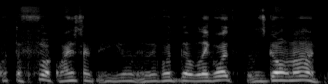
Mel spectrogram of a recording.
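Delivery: high-pitched flustered stammering, imitated; retold freak-out. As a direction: stumble through a mock bewildered protest, pitched high. Retold freak-out after going inside.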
